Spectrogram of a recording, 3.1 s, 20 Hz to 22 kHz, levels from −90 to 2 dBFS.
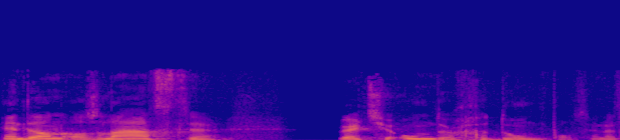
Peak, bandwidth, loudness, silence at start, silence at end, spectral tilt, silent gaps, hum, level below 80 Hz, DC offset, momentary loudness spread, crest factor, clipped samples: -20 dBFS; 11.5 kHz; -38 LUFS; 0 s; 0 s; -6 dB/octave; none; none; -74 dBFS; under 0.1%; 13 LU; 18 dB; under 0.1%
